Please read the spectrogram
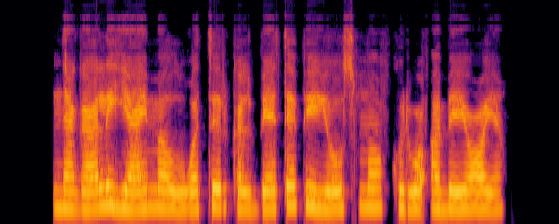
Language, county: Lithuanian, Alytus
